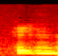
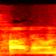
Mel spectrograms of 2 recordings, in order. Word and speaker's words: Hadon: hero's name hon a lot of people say Hayden or hen or different different pronunciations but but Phil actually worked out the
